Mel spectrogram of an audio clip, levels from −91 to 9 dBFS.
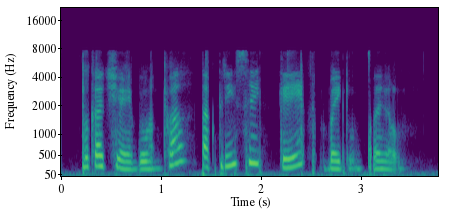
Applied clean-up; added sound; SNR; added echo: neural diffusion model UNIVERSE++.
